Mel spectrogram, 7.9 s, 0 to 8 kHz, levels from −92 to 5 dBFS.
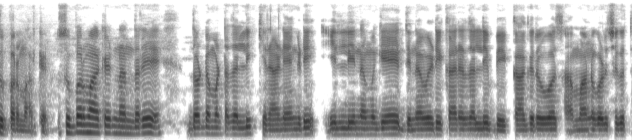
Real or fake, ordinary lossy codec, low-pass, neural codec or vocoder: real; none; 7.2 kHz; none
